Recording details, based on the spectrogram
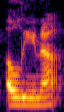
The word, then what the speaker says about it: Alina: Well, you guys can find me on Instagram at Hey Alina Alive. And my name is spelled A-L-I-N-A.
